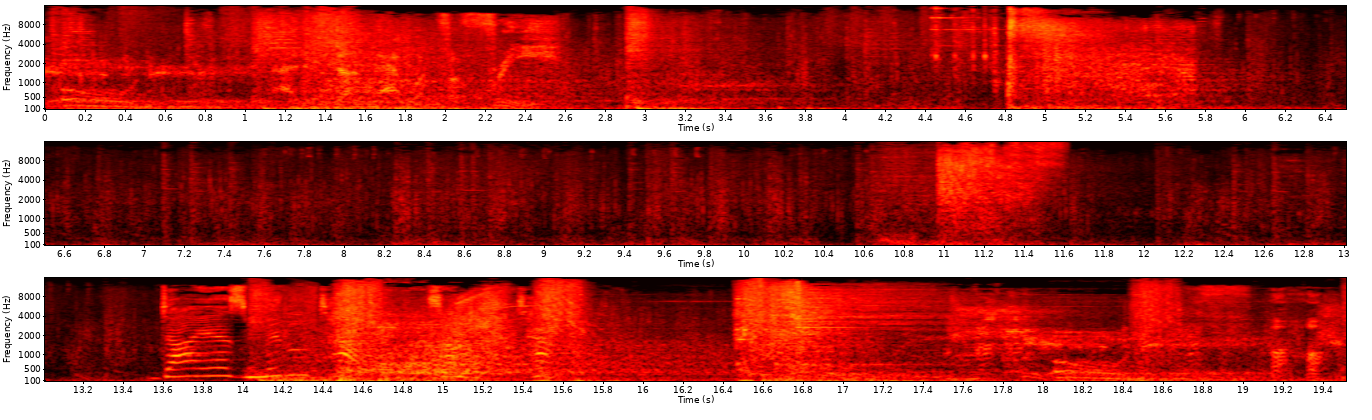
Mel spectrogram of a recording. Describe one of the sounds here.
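Magic blasts crackle and boom in a video game battle.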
